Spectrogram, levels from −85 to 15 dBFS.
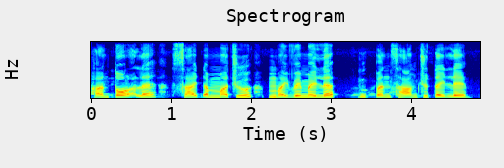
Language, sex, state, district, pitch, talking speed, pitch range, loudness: Wancho, male, Arunachal Pradesh, Longding, 190 Hz, 195 wpm, 170-205 Hz, -16 LUFS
